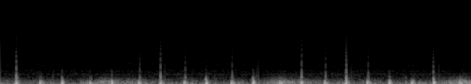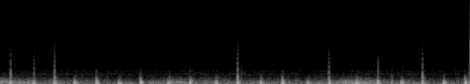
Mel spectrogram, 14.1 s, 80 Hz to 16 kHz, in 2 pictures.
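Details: ASMR heartbeat recording: steady, deep, muffled heartbeats, about 80–90 a minute, low hum underneath, regular; normal heartbeat.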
